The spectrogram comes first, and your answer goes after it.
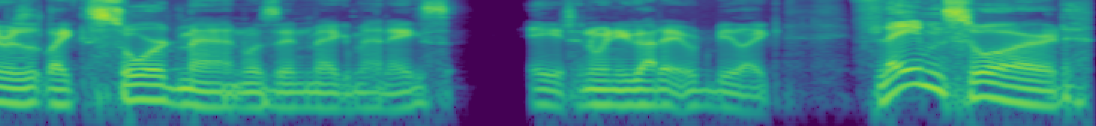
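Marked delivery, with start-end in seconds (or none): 4.3-5.4 nasal, flamboyant, high cartoon announcer voice. Retelling how a game announced a new weapon: imitating a cartoony voice. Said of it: "this really cartoony voice".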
